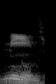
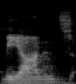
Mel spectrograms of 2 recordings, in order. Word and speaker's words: Means: It is pronounced Means, right? It's not like Meonins or anything like that.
